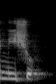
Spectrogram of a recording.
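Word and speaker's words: Meesho: তোমার হচ্ছে বলেছে যে মিশো মিশো থেকে নিয়েছি ওরা মিশোটাকে এমনভাবে মানে উচ্চারণ করে না ওদের প্রোনাউন্সিয়েশনটা এমন হয় মিশর মিশর হয়ে যায় তো ওটাই টাইটেলে বাংলায়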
